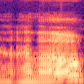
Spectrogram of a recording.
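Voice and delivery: tepid, hesitant, timid voice. Voicing an unseen figure behind a door: tepid, hesitant voice. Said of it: "a very tepid voice ask".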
